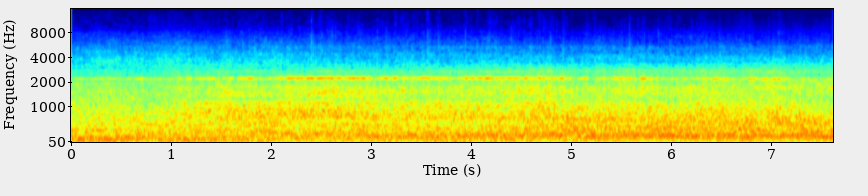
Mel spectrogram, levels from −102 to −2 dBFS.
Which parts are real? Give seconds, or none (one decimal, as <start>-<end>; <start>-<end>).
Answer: 0.0-0.8; 1.5-6.3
